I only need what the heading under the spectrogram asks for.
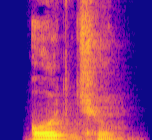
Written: Ocho

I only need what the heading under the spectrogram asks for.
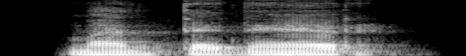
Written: Mantener

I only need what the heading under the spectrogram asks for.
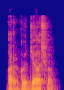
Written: Orgulloso

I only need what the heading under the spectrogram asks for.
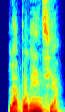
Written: La ponencia

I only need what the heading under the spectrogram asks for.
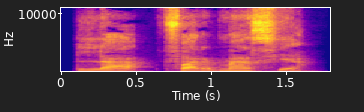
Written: La farmacia

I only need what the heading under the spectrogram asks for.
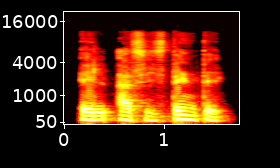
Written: El asistente

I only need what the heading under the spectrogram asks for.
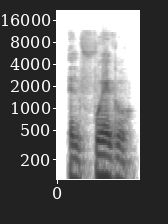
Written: El fuego

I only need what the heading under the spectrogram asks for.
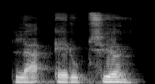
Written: La erupcion

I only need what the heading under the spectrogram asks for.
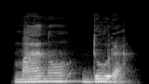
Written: Mano dura

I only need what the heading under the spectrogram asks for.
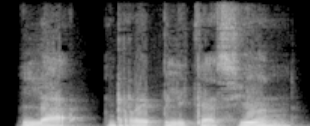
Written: La replicacion

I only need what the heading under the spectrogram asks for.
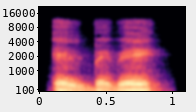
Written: El bebe

